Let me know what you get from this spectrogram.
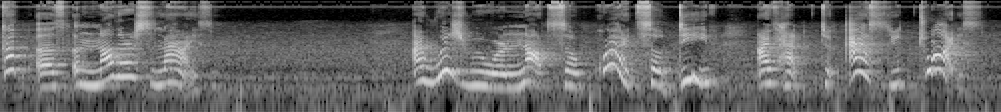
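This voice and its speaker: A woman in a put-on character voice at an extremely high pitch speaks at a very slow pace with lively intonation and long, frequent pauses over clear background noise. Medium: read story.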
